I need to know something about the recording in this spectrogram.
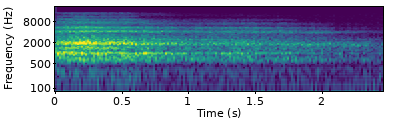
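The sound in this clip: A long, deep exhale during a guided breathing exercise, a steady breathy hiss that slowly tapers off over soft sustained tones.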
